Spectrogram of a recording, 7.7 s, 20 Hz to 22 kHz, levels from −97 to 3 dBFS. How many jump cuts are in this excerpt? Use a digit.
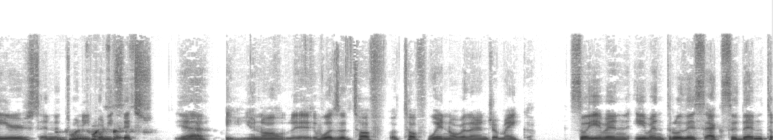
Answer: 2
